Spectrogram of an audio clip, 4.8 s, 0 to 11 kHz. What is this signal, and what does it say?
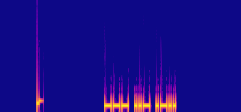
Morse code, heard as a keyed tone, about 28 wpm, 700 Hz. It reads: OUL
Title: Multi-letter Phonemes 28wpm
